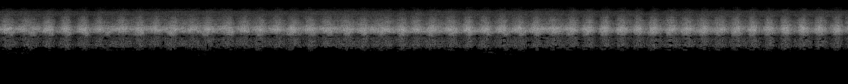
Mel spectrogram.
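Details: Summer cicadas in pine woods above the sea at Pefkos Bay, Skiros, Greece, July 2018; intense high-pitched whirring buzz beating rapidly and evenly, roughly three pulses each second, nothing else audible.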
